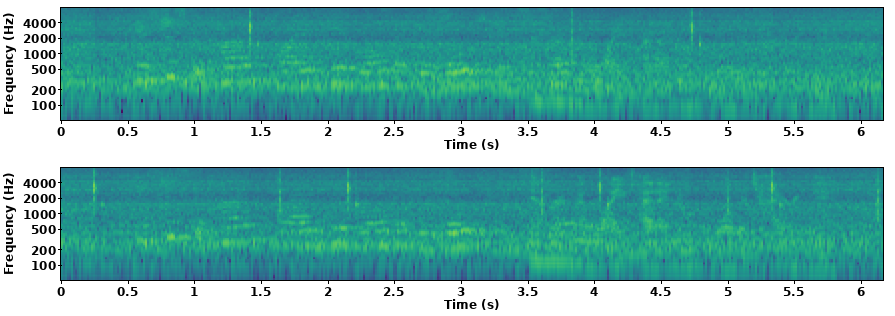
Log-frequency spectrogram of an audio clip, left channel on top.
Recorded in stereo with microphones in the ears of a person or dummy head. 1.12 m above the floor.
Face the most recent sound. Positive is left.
turn(degrees=-85)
